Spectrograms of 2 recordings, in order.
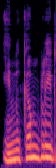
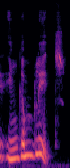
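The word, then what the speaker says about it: incomplete: फिर हम इसको इनकम्प्लीट नहीं बोलेंगे, इसको बोलेंगे इनकम्प्लीट.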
